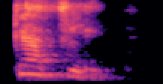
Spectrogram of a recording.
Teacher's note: we put the the stress on the first syllable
